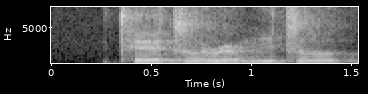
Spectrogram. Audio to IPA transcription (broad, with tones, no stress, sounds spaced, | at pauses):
t̪ʰ e˥ ɪ̯ t͡s ɹ̩˧˥ ɻ ɻ̩˨˩ m i˥ t͡s ɹ̩˥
